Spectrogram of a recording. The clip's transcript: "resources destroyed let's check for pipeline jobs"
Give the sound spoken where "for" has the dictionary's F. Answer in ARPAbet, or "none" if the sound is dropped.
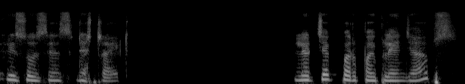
P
